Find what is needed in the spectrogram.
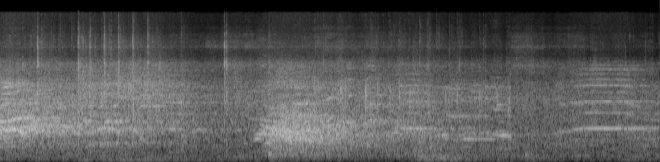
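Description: Ice hockey arena sound: voices and crowd noise over the rink, with sharp clicks and knocks of sticks and puck. The noise swells loud about three seconds in as the play reaches the net.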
